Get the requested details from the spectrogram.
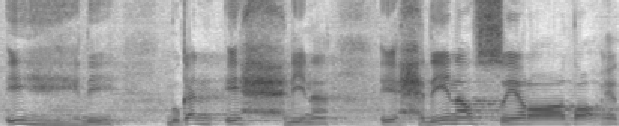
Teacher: Ha besar dari pangkal tenggorokan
